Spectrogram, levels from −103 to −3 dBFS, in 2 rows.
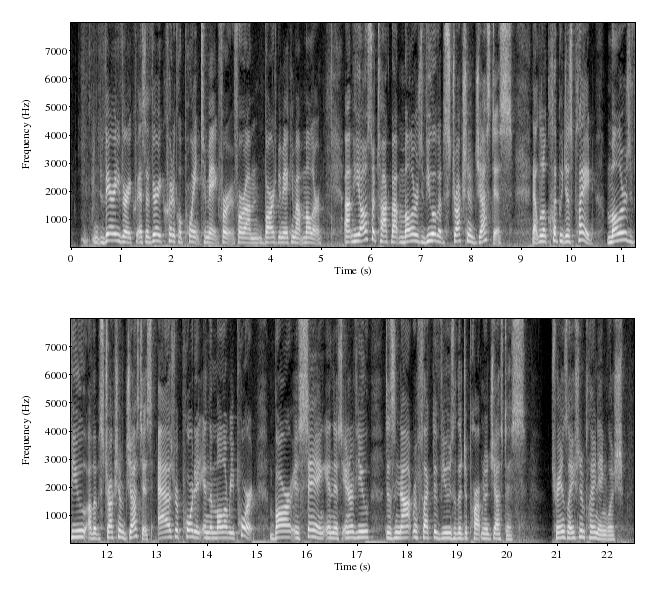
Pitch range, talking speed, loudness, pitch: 180-215 Hz, 180 wpm, -19 LUFS, 195 Hz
